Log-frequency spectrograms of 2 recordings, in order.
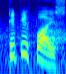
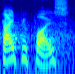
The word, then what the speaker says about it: typifies: The symbol of the Indian rupee typifies, not typifies. You remember the expression typical. Typical means average, example. So same pronunciation, typifies.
